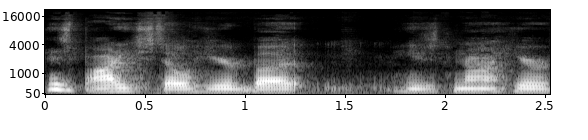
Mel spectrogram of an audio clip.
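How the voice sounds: At a slow pace, a man talks in a dark, mellow tone at medium pitch, with little pitch movement.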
